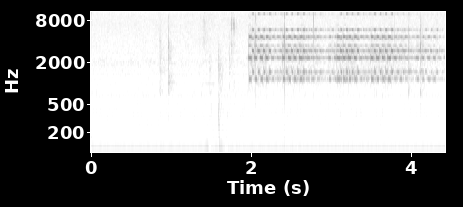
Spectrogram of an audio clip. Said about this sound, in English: And you actually both get a codec call.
